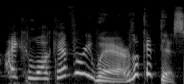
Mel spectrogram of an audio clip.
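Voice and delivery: put-on like a child seeing the world anew; wondering Euclid. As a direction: awestruck young man.

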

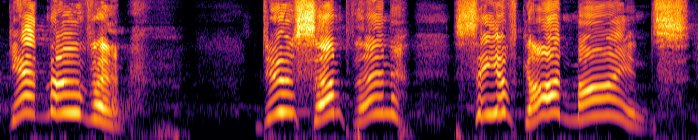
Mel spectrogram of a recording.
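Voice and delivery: a loud, rousing charge to the congregation; loud urging. Real, not acted. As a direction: preach it, rousing the crowd.

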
